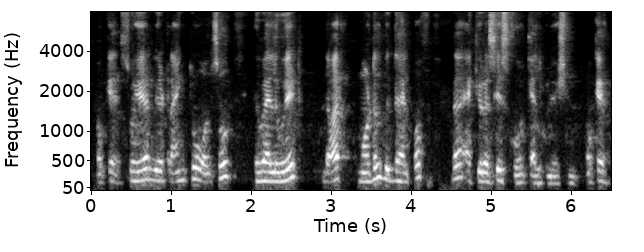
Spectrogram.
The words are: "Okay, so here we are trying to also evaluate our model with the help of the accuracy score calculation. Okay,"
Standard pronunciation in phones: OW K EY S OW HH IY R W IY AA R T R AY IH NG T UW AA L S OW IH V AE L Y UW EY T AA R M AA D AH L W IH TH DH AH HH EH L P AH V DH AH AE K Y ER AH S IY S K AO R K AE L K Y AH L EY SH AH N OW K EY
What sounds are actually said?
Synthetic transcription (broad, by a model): OW K EY S OW HH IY R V IY AA R T R AY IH NG T UW AA L S OW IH V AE L Y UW EY T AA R M AA D AH L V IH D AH HH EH L P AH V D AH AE K Y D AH S IY S K AO R K AE L K Y AH L EY SH AH N OW K EY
